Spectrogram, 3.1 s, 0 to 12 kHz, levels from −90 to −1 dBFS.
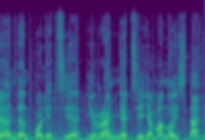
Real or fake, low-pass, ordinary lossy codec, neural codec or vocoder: real; 10.8 kHz; Opus, 64 kbps; none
